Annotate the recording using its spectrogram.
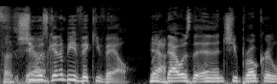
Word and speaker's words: Vicky Vale: If she was going to be Vicky Vale it's pronounced Vicky Vale. Vicky Vale.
